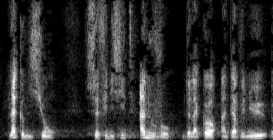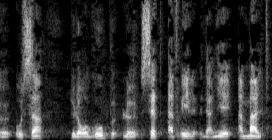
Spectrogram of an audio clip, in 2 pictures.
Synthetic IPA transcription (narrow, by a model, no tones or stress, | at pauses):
lakɔmisjɔ̃ | səfelisit̪anuvod̪əlakɔʁɛ̃t̪ɛʁvənyosɛ̃ | d̪̥ələʁɔɡʁupləsɛt̪avʁild̪ɛʁnjeamalt̪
